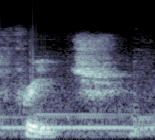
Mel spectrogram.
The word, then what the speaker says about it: FreeEach: My goal is to FreeEach. It rhymes with teach.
